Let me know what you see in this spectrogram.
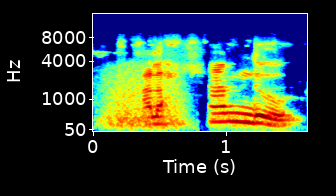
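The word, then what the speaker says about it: الحمد: আইন জবর আইন আইন জবর আইন জবর আলহামদু হামদু হয়ে যাচ্ছে আলহামদু এটা হামদু না আলহামদু আবার পড়েন দেখি আলহামদু আবার পড়েন আলহামদুলিল্লাহ আলহামদুলিল্লাহি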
